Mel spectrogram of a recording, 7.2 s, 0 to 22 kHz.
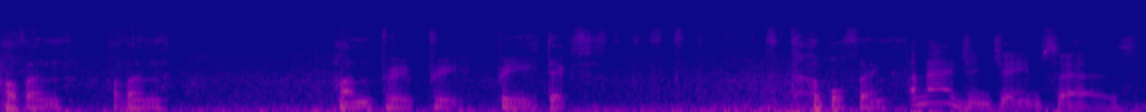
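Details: Severe lifelong stuttering in an adult man screened for a phase 3 trial of an investigational stuttering medication; part-word and word repetitions.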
